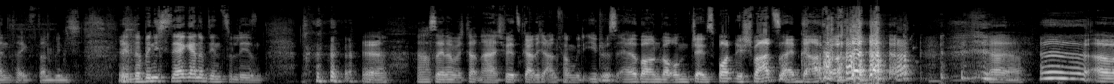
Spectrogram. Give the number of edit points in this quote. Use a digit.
2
